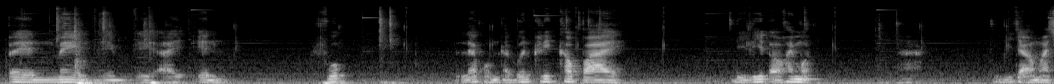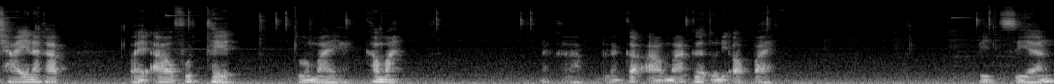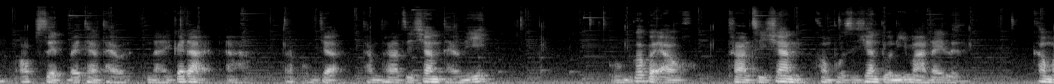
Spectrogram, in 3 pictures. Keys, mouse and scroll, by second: 0.8-1.5 typing, 3.2 typing, 3.8 Return, 5.9 double click, 8.8 Delete, 13.3 shift+click.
